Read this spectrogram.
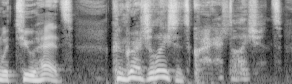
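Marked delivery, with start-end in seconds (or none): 1.1-1.9 two-headed man voice. Acted. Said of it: "Two voices behind you echo". 1.9-2.8 whispered, like a faint echo. Acted. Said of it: "Two voices behind you echo".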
